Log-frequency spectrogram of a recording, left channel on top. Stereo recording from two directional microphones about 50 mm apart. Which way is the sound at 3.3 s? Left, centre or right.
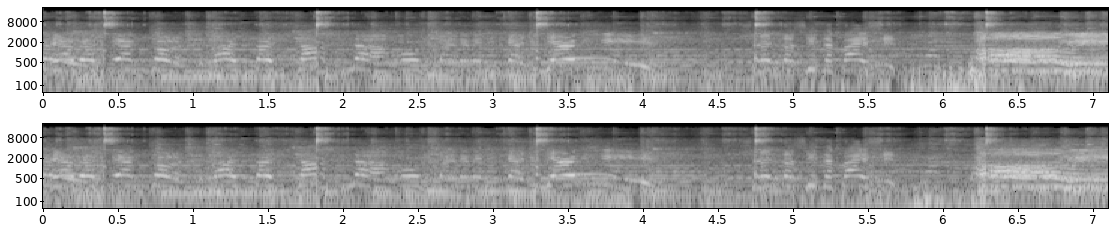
Left.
